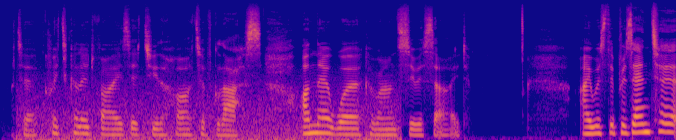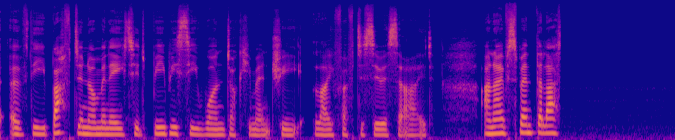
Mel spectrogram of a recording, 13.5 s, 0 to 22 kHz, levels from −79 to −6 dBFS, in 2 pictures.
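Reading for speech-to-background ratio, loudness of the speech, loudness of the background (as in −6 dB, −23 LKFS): 13.5 dB, −31.5 LKFS, −45.0 LKFS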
